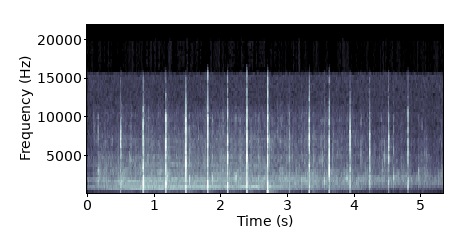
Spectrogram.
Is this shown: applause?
yes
